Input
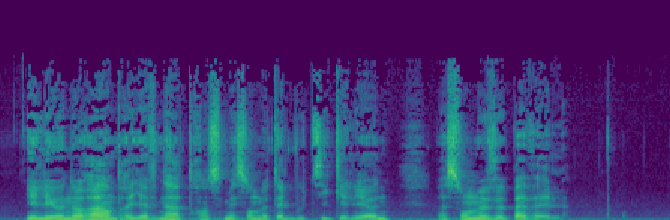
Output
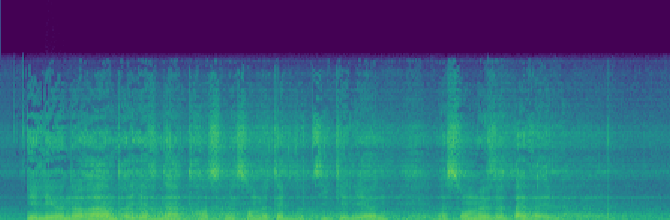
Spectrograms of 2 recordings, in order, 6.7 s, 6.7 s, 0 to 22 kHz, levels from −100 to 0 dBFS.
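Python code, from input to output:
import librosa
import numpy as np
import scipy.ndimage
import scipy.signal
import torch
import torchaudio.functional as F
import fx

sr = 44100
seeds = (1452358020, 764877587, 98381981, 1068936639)

y = fx.bin_compress(x, sr, power=0.4)
y = fx.echo_diffused(y, sr, ms=525, feedback_pct=43, wet_db=-8.0)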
